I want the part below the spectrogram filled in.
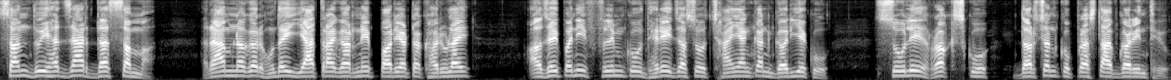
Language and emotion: Nepali, neutral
